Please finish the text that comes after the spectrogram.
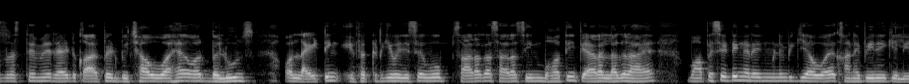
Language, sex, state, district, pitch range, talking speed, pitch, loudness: Hindi, male, Chhattisgarh, Bilaspur, 145-165 Hz, 235 wpm, 150 Hz, -24 LUFS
